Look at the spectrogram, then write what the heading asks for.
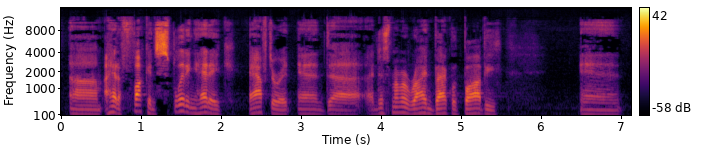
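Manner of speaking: normal talking voice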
